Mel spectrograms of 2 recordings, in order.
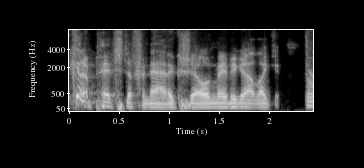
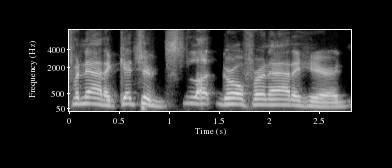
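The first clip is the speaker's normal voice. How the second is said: mock drunk dad yelling; 6 semitones higher than usual. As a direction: spit it out like a drunk dad throwing them out.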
